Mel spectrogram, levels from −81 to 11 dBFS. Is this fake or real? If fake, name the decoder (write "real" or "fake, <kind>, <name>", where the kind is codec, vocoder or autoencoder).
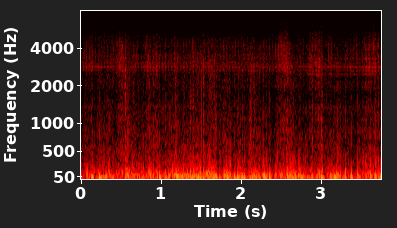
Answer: real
